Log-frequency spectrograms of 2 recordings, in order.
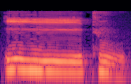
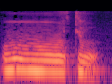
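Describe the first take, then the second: First: The word begins with an 'i' vowel. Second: The word begins with a 'u' vowel. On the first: The speaker calls it right. "tapi dibaca itu" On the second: The speaker calls it wrong. "Tak baca utu"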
